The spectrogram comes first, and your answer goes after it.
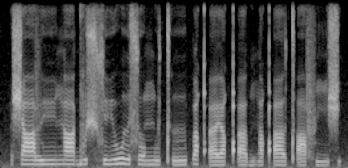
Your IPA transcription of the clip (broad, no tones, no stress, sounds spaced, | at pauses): ʃ ɑː v yː ŋ ɑː ɡ u ʃ s yː w ɯː s oː ŋ u tʼ ɯː ɓ u qʼ yː qʼ uː b ŋ u qʼ oː tʼ ɑ f i ʃ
